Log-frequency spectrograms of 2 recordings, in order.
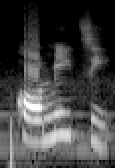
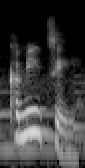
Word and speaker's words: committee: is a shot so it is not call me T or call me t it is committee right just committee c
